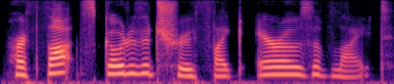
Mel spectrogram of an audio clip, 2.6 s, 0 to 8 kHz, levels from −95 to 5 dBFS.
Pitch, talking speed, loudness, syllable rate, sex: 225 Hz, 230 wpm, -20 LUFS, 4.6 syllables/s, female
